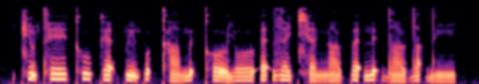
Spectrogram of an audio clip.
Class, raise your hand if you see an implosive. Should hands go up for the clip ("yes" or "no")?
no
